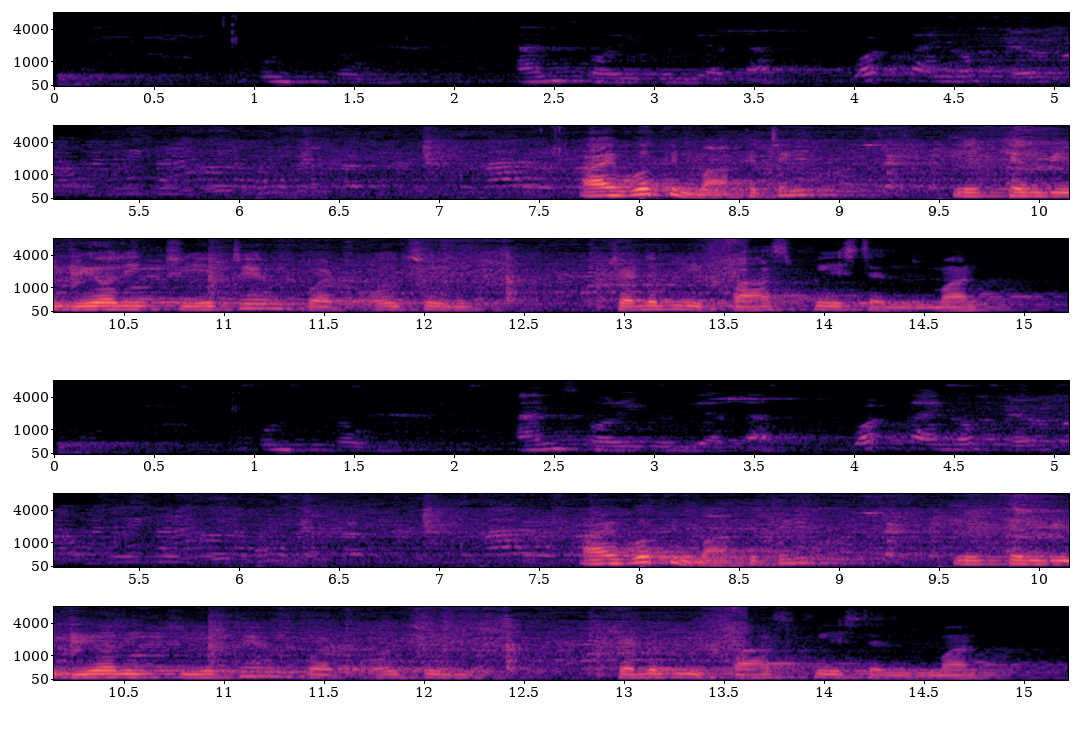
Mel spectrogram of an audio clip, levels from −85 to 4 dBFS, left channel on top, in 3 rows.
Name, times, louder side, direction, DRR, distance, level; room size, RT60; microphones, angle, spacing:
voice 1, 1.0-1.6 2.3-3.6 4.0-5.0 5.3-6.2, right 3 dB, 60° right, 6 dB, 1.4 m, -50 dB
sound 1, 4.4-13.6, right 1 dB, 5° right, 1.2 m, -46 dB
voice 2, 7.7-8.9 9.2-12.3 12.9-14.8, left 2 dB, 70° left, 8 dB, 1.4 m, -31 dB
25.0 x 19.5 x 9.9 m, 2.2 s
head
